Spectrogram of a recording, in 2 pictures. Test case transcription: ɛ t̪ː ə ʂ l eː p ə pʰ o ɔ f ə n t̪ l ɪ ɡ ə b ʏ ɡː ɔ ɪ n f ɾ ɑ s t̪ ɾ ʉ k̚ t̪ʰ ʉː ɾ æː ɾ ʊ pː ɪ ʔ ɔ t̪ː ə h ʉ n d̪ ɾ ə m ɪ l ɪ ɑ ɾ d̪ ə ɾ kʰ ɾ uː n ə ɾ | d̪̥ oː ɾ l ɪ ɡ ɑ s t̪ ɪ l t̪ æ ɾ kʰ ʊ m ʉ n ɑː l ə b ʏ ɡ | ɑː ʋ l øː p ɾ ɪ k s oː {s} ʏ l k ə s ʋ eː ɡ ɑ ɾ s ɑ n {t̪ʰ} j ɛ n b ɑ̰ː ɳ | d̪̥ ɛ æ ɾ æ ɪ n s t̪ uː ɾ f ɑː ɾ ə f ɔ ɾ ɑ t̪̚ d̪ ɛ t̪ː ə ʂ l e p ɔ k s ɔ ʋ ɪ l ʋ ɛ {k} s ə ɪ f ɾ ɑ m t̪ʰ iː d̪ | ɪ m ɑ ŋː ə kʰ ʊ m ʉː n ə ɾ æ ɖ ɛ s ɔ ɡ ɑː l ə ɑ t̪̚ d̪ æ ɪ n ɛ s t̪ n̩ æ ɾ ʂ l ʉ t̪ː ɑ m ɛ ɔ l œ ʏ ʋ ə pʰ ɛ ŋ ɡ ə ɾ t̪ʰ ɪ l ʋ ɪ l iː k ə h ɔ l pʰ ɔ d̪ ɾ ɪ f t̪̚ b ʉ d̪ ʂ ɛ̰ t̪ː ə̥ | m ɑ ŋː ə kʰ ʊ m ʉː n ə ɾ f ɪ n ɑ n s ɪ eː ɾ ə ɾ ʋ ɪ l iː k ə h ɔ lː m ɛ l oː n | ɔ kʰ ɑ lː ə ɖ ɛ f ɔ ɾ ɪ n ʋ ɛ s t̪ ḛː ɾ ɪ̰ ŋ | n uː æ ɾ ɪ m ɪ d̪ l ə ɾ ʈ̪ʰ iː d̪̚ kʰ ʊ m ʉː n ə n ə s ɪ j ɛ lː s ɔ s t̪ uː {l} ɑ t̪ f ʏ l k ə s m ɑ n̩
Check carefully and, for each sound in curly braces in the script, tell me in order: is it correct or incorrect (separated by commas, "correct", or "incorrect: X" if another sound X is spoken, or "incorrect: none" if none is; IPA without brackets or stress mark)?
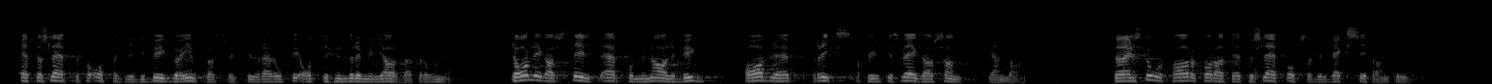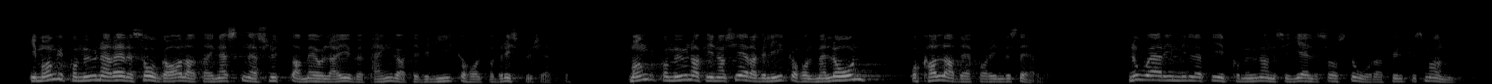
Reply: incorrect: f, incorrect: t̪, correct, incorrect: ɾ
